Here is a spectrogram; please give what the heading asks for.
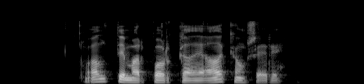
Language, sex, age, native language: Icelandic, male, 30-39, Icelandic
